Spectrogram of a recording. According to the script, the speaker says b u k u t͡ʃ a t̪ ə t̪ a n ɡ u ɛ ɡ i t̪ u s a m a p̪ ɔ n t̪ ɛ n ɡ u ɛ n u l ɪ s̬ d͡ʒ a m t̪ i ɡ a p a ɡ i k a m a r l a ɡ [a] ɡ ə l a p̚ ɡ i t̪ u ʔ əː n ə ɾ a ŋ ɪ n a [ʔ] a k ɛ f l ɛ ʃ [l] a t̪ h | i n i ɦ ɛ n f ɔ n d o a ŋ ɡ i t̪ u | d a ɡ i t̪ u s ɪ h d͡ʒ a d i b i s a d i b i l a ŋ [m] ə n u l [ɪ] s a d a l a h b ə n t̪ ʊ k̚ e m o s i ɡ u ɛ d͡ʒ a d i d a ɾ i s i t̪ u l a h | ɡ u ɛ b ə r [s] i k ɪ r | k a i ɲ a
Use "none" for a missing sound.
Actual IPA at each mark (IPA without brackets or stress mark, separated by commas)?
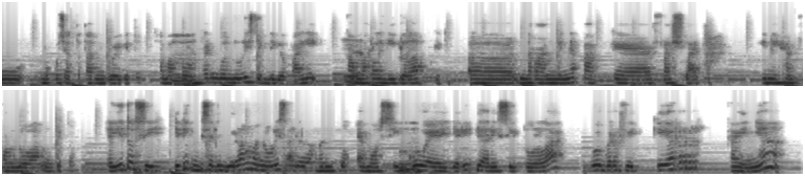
i, p, l, m, ɪ, f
